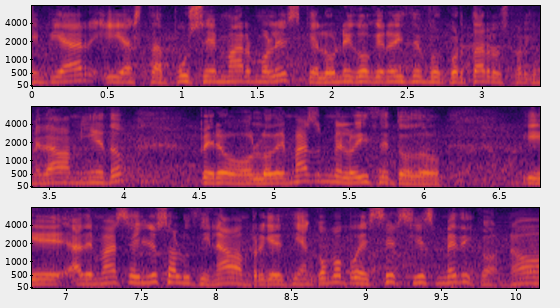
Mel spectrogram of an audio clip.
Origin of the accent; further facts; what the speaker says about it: Catalonia, Spain; Yo soy catalana, los catalanes siempre pensamos en vender.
